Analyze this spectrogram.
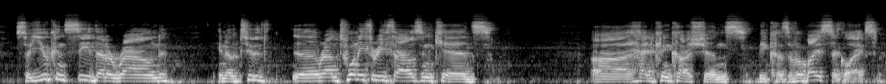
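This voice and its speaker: A man speaks with a fairly high pitch and lively intonation, with noticeable background noise and audible room echo. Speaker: math instructor. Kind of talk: recorded lecture. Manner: fast; casual.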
